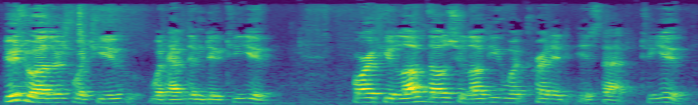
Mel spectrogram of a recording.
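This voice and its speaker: Older priest with an echoey, mellow voice. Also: male voice, mid-range voice. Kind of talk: liturgical gospel reading and homily. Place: small wood-panelled chapel. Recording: echoey room, distant mic, faint noise.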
